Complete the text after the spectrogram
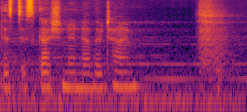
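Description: A woman speaks softly and slowly.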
